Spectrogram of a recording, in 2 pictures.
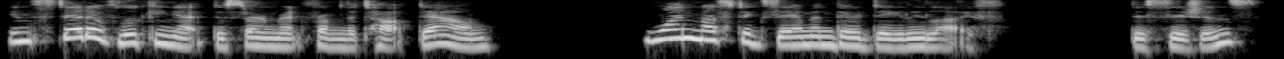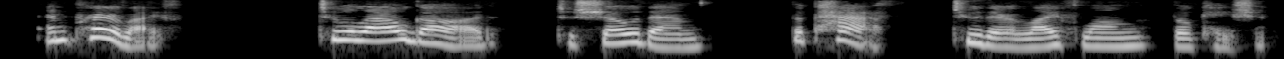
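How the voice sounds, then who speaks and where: A woman reading a reflective religious essay aloud as scripted narration, with measured, deliberate phrasing. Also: medium pitch, animated, warm tone, no room sound, highs cut off. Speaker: reader of a blog post for a podcast.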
